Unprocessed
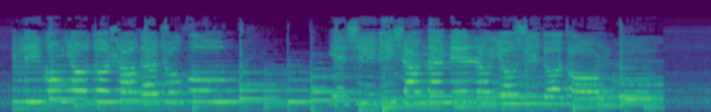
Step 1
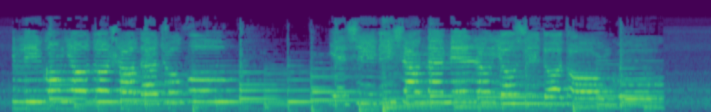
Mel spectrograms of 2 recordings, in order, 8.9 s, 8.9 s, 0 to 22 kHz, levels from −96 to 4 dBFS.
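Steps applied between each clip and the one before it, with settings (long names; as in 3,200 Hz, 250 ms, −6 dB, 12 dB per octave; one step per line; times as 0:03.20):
parametric band 71 Hz +9.5 dB 0.26 octaves
level +4.5 dB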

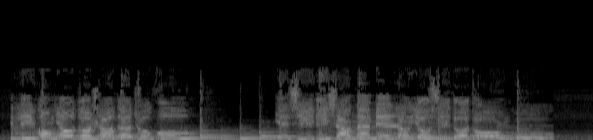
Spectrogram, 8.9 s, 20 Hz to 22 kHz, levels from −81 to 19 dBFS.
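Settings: ring modulation 64 Hz
level −7 dB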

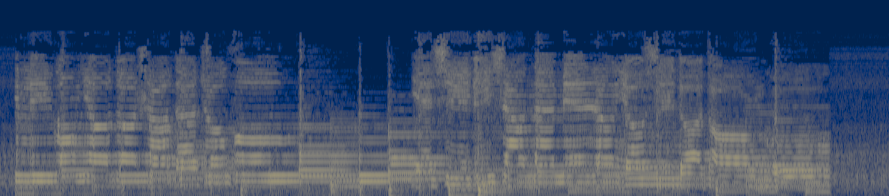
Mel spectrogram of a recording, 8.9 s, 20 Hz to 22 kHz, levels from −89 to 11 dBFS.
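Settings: downward compressor 4 to 1, threshold −34 dBFS, peak gain reduction 12.5 dB
level +8.5 dB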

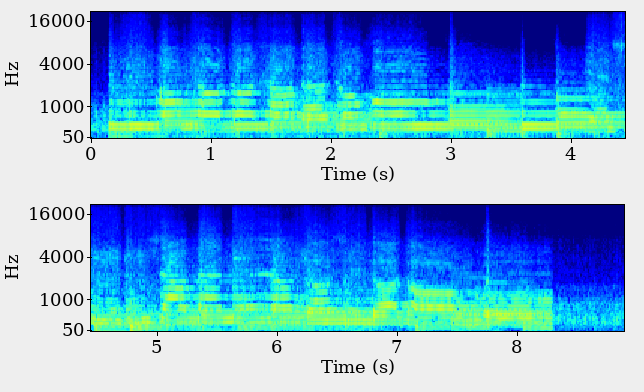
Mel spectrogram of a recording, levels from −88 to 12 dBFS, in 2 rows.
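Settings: running median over 15 samples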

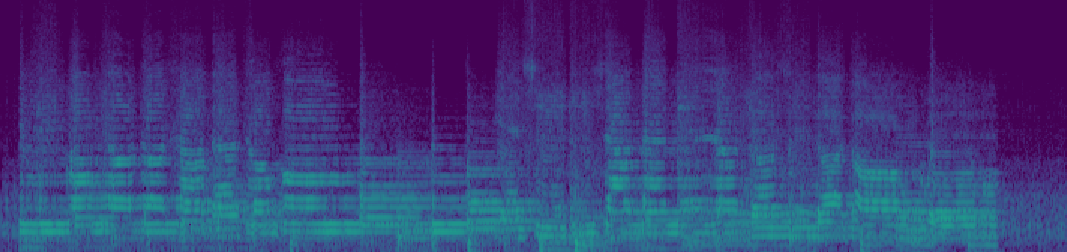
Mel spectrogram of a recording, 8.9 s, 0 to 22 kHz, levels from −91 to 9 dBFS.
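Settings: flanger 0.56 Hz, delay 2.3 ms, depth 6.5 ms, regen −68%
tuned comb filter 650 Hz, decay 0.41 s, mix 60%
level +2 dB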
